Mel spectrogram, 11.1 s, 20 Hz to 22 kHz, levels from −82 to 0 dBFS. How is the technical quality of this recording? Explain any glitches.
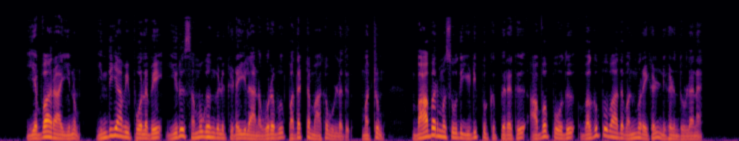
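One fault appears near the end. From 8.30 to 11.07 s there is channel delay (comb filtering). One channel lags the other by about one sample. When the two are summed to mono, shared content cancels at evenly spaced frequencies, the first near 20 kHz. The speech loses some top-end air and sounds slightly dull.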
